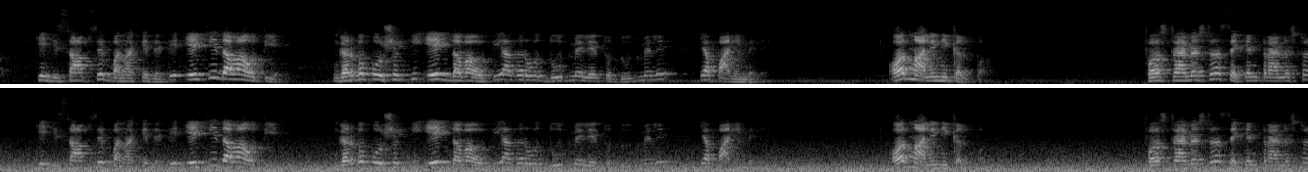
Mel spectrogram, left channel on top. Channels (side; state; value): right; noise; rumble, 1 dB below the sound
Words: के हिसाब से बना के देते। एक ही दवा होती है, गर्भ पोषक की एक दवा होती है, अगर वो दूध में ले तो दूध में ले या पानी में ले। और मालिनी कल्प, first trimester, second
